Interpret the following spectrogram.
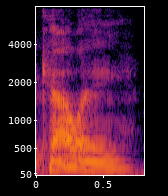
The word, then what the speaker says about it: Calais: I used to go to Calais, excuse me. The British put the emphasis on the wrong syllable.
